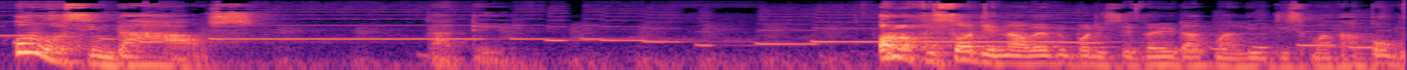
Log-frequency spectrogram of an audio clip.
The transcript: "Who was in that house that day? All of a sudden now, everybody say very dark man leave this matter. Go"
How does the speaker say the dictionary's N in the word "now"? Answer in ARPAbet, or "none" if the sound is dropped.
N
